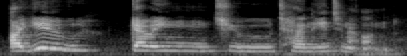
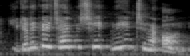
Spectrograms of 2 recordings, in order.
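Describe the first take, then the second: First: Slow, drawn-out question; slow retold request. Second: Quick, high mock nagging; high-pitched mimicked demand. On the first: Housemate asks about the internet after power cut, slowly. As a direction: ask it slowly, stretching the words. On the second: Housemate repeats her internet demand, high and quick. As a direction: mimic her in a much higher voice.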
